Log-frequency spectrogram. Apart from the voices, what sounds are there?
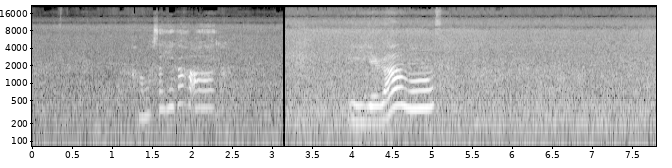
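Salto el Calzoncillo waterfall in Chile, heard from nearby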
